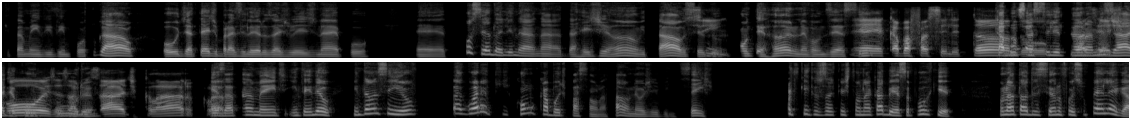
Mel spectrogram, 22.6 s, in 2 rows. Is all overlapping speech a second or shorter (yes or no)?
no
